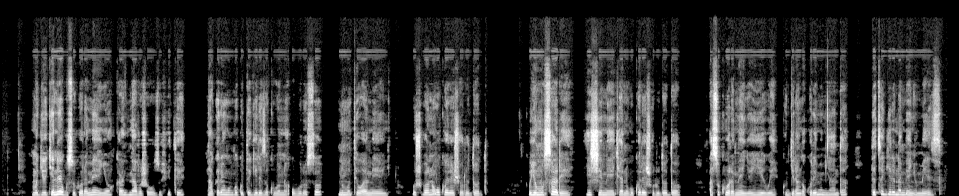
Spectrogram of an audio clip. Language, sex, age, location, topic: Kinyarwanda, female, 18-24, Kigali, health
